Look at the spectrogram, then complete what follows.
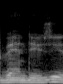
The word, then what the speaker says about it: Van Duzee: My name's Patrick Van Duzee, is how you pronounce that.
